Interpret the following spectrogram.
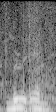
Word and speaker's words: Luan: By the way, Luan for Ireland is pronounced Luin. It means Monday in Irish.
